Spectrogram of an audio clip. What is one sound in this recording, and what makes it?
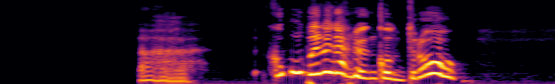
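A young man speaks with animation, close to a microphone.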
